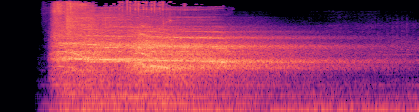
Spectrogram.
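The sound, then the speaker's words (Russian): An agonized monster howl: a sudden, loud, high-pitched shriek with a ringing tonal edge that holds for about two seconds, then slowly fades away. “Еще более мучительный вой огласил округу. Впрочем, крик полный страданий тут же захлебнулся.”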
